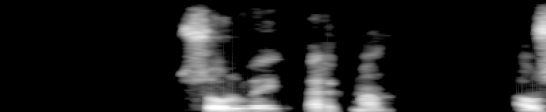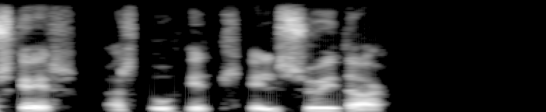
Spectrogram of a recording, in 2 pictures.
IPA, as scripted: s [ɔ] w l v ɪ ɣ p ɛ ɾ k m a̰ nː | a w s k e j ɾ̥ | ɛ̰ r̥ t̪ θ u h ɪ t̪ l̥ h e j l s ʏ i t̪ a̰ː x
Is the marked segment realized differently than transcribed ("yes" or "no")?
yes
